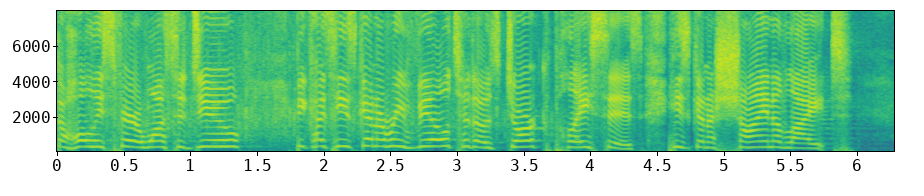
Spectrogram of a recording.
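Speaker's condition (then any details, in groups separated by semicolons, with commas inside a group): No condition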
